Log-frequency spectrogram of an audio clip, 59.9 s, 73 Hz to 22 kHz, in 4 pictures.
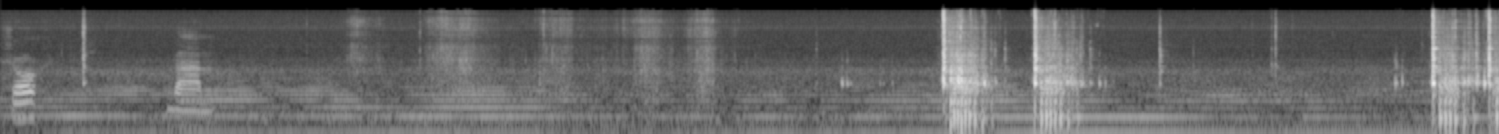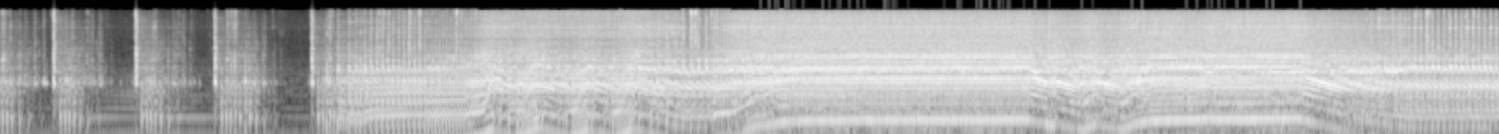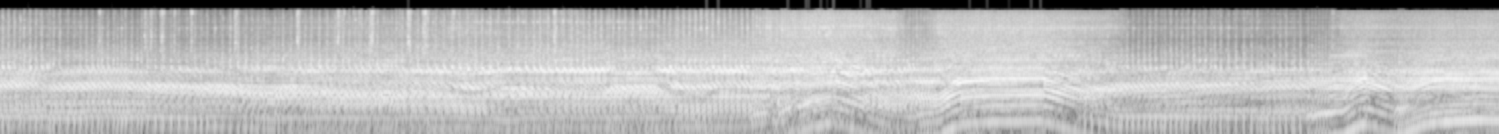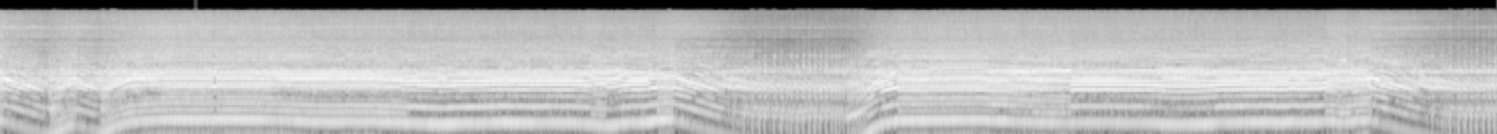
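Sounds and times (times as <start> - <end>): chainsaw engine revving: 9.4 - 11.0, 14.3 - 59.9
starter cord pulls: 14.3 - 19.8, 21.6 - 22.4, 27.9 - 39.4.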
